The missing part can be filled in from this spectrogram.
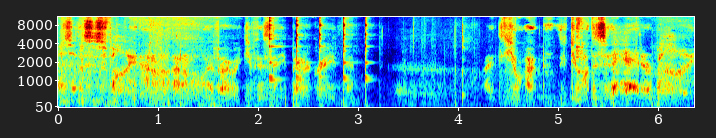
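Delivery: soft unvoiced ASMR whisper.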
